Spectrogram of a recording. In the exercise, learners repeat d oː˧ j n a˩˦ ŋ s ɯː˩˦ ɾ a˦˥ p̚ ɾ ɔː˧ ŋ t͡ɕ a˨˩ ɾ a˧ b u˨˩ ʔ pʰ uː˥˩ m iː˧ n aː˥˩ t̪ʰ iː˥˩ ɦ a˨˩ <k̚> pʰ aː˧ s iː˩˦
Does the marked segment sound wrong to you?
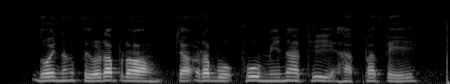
no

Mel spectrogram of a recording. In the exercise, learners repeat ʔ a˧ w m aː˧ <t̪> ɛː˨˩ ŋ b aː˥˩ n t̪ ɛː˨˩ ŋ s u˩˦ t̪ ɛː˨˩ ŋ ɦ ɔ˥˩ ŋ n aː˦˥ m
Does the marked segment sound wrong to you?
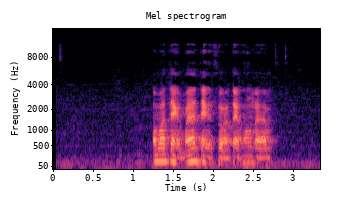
no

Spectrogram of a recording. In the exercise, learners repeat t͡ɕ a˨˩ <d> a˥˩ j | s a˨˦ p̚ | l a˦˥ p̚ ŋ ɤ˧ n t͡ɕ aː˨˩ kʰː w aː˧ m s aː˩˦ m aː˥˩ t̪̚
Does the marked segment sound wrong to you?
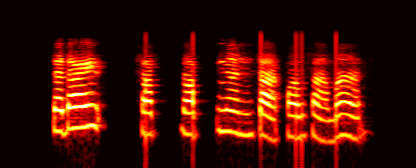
no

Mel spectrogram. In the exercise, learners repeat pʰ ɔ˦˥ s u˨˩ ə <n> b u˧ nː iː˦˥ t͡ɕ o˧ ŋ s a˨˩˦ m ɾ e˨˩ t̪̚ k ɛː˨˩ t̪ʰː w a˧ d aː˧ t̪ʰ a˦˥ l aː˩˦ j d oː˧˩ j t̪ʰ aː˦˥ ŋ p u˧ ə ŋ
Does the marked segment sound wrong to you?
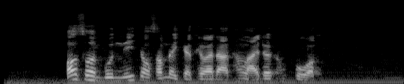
no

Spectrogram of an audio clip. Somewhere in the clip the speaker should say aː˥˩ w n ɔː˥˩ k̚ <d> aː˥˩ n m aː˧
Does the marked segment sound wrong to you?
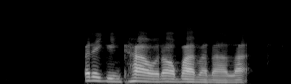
yes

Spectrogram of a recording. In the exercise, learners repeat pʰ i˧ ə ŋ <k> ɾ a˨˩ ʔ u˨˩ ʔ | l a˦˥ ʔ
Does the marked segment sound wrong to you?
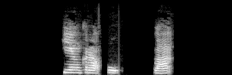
no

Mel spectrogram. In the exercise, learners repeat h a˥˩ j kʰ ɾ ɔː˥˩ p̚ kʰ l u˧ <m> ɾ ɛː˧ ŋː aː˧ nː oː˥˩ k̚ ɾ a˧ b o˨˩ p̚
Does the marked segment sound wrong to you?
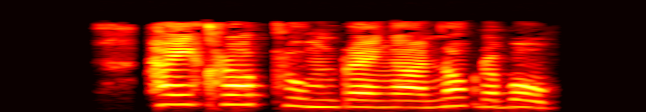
no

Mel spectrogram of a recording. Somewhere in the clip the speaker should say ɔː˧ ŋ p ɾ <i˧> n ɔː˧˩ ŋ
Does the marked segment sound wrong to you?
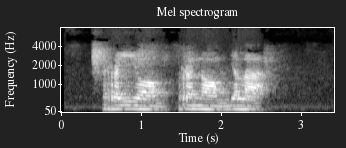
yes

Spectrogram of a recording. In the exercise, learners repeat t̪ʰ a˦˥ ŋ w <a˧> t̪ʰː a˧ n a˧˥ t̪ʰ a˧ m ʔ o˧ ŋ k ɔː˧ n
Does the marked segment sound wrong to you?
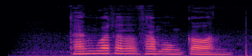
yes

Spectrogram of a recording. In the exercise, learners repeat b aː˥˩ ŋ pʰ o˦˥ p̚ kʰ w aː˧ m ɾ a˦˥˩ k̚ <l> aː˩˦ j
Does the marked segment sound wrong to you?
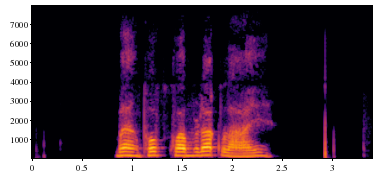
no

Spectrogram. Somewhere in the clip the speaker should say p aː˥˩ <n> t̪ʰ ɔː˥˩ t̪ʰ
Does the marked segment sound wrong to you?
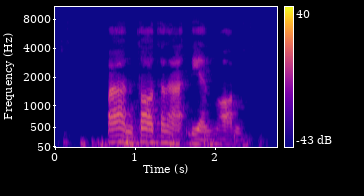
no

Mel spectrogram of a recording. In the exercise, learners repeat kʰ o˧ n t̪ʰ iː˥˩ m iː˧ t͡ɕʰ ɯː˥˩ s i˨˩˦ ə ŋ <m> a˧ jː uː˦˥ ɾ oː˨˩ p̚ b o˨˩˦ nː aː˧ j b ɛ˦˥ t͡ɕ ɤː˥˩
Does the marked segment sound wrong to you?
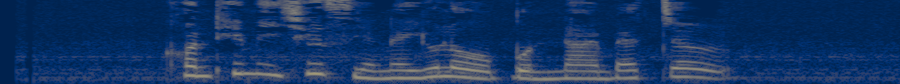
yes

